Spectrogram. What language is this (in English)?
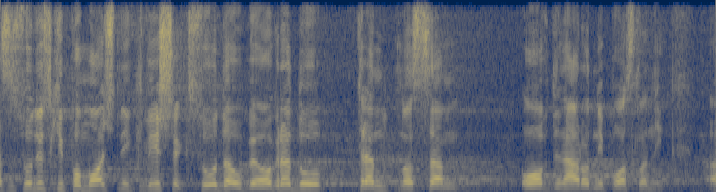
Serbian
